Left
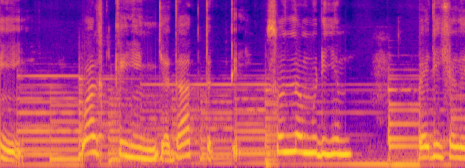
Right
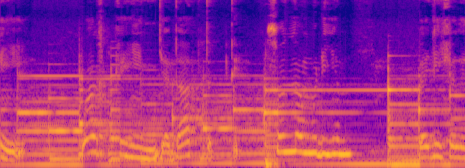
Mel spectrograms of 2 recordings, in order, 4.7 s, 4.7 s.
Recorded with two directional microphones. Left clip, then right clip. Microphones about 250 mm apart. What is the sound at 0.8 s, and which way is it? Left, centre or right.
Speech, left.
